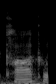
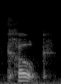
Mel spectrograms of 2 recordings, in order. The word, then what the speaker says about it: Koch: It's KOCH. The punter for the Ravens is Sam Cook, and it's spelled the same way. I think it's a way to get around them pronouncing it the way it's spelled, which is Cock, which no one wants to be known as Cock Media.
